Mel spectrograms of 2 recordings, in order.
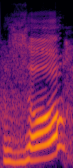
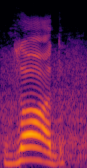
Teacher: ज़ो को जब पढ़ना है तो ज़बान की नोक को सामने की 2 दांतों के किनारों को लगाकर बोलना है, और ज़ौद को बोलना है तो ज़बान की करवट को दाढ़ों की जड़ में लगाकर बोलना है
